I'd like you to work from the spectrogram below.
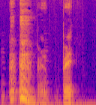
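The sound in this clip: A person clears their throat with a few raspy, voiced rasps in short bursts separated by brief pauses, fairly loud and alone.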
